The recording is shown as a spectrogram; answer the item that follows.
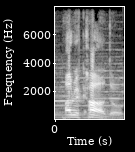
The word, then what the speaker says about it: Arikado: his name is Arikado, which, like, said phonetically in Japanese is like Arikado. It's like Alucard. It's very much like phonetically a pun on the name Alucard.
